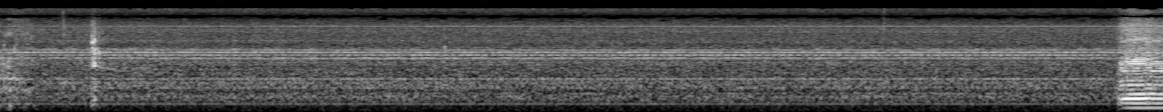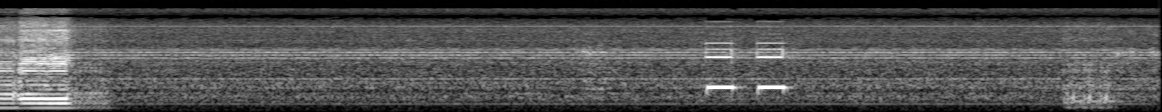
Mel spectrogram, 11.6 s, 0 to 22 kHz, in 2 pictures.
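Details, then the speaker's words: Compaq Portable III (286) with new hard drive replacing a failed 20MB Conner, drive set to type 27: steady even whine with a few short beeps as the drive spins up cleanly and works. "I can already hear the new hard drive powering up"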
